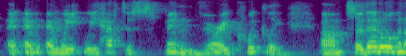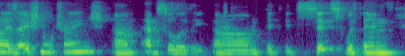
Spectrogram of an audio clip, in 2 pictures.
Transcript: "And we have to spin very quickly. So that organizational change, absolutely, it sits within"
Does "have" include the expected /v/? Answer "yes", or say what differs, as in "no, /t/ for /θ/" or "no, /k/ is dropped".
no, /f/ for /v/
